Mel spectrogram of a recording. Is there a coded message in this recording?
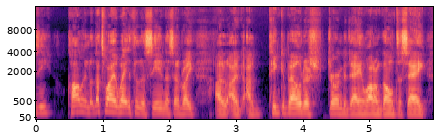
No, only speech in English.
